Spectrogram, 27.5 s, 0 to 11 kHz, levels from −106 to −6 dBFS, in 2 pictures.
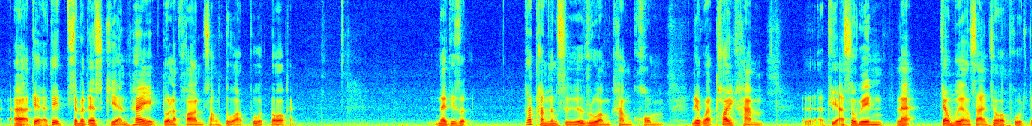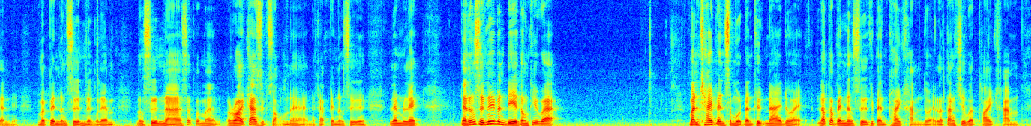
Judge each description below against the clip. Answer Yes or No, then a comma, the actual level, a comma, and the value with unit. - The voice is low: Yes, low, 115 Hz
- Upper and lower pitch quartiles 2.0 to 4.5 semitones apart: No, average, 4.9 semitones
